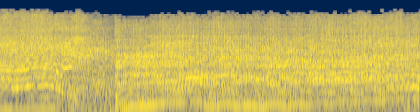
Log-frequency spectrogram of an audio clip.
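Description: Engines of off-road mud-racing vehicles revving hard. Their pitch rises and falls over a steady wash of noise, with an abrupt jump a little over two seconds in.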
